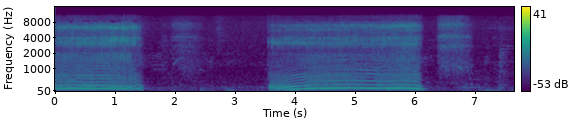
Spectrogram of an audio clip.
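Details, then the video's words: Sleeping bulldogs at My Second Home in Dubai, October 2015, in a snoring competition: long droning snores with a low buzzy rasp, two drawn-out breaths of about one and a half and two and a half seconds separated by a quiet pause. "Bull Dogs Snoring competition"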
